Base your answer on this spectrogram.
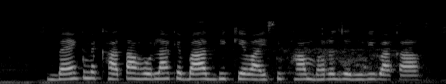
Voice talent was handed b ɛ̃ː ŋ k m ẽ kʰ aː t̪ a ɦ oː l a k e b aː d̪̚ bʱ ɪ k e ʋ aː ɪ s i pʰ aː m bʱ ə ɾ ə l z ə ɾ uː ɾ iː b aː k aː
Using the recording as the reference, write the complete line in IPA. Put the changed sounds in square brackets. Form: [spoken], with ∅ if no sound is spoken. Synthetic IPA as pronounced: b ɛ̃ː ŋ k m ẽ kʰ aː t̪ a ɦ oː l a k e b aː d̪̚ bʱ [i] k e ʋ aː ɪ s i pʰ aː m bʱ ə ɾ ə l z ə ɾ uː ɾ [i] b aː k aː

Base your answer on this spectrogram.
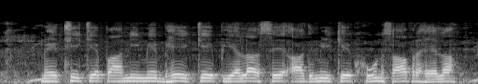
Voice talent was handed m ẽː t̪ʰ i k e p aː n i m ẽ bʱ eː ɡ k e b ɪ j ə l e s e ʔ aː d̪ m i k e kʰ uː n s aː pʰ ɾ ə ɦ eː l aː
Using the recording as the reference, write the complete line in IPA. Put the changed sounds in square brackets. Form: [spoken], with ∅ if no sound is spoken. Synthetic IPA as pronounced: m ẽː t̪ʰ i k e p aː n i m ẽ bʱ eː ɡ k e [p] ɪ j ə l [a] s e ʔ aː d̪ m i k e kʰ uː n s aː pʰ ɾ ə ɦ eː l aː

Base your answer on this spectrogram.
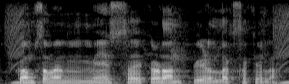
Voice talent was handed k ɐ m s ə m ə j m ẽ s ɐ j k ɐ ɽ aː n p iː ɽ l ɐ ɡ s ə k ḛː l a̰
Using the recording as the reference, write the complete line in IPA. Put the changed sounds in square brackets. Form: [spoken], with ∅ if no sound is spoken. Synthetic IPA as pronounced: k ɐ m s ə m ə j m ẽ s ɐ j k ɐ ɽ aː n p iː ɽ l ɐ ɡ s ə k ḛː l a̰

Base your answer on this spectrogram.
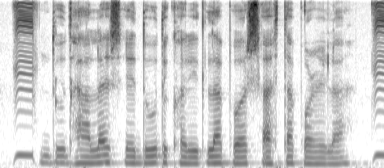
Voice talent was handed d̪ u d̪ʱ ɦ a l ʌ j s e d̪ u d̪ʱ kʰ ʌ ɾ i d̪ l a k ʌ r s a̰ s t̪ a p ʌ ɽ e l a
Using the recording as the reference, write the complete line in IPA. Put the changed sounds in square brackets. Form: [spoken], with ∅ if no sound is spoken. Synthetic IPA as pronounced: d̪ u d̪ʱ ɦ a l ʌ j s e d̪ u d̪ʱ kʰ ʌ ɾ i d̪ l a [p] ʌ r s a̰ s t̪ a p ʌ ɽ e l a

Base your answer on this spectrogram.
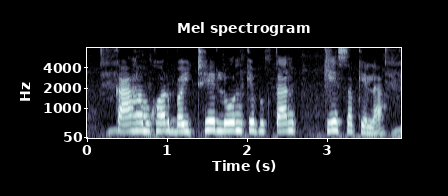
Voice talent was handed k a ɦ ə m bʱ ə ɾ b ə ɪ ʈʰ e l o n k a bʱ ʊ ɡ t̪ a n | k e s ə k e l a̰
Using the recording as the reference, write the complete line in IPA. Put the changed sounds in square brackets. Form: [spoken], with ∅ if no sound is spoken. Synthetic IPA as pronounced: k a ɦ ə m [ɡʱ] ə ɾ b ə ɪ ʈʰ e l o n k [e] bʱ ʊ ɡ t̪ a n | k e s ə k e l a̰

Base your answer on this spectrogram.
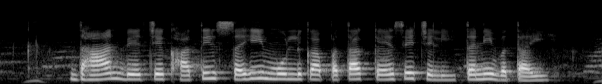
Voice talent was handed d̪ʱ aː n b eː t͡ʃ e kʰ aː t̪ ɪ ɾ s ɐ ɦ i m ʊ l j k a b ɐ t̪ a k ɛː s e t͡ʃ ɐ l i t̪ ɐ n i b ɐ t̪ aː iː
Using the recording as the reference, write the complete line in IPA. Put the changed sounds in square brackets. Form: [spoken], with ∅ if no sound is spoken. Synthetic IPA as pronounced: d̪ʱ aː n b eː t͡ʃ e kʰ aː t̪ ɪ ɾ s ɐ ɦ i m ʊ l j k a [p] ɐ t̪ a k ɛː s e t͡ʃ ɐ l i t̪ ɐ n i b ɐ t̪ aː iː

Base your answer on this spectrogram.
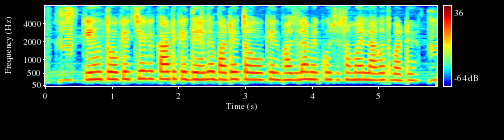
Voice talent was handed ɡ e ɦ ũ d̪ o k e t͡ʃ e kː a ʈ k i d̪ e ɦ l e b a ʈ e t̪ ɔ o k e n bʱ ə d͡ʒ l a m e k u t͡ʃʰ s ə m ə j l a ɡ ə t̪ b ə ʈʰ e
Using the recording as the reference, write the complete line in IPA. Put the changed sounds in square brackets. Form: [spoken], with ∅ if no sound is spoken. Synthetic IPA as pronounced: [k] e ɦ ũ [t̪] o k e t͡ʃ e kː a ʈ k [e] d̪ e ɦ l e b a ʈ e t̪ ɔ o k e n bʱ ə d͡ʒ l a m e k u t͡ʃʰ s ə m ə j l a ɡ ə t̪ b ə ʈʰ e

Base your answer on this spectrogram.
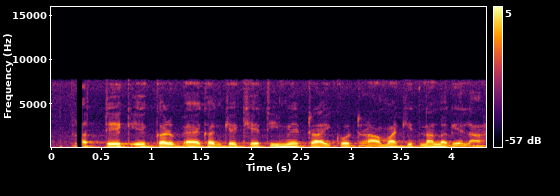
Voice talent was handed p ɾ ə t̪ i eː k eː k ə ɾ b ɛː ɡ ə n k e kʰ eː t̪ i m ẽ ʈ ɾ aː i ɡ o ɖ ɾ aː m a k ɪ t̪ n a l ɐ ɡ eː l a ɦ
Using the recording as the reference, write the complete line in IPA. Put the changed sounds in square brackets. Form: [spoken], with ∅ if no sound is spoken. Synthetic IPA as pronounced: p ɾ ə t̪ [j] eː k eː k ə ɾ b ɛː ɡ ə n k e kʰ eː t̪ i m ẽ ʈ ɾ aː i [k] o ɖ ɾ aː m a k ɪ t̪ n a l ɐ ɡ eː l a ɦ

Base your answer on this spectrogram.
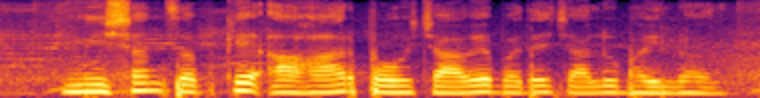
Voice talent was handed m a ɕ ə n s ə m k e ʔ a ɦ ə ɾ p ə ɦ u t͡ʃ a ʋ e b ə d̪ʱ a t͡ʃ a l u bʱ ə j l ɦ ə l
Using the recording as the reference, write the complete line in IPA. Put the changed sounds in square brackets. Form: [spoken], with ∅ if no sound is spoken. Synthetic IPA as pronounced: m [i] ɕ ə n s ə [b] k e ʔ a ɦ [a] ɾ p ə ɦ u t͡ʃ a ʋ e b ə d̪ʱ [e] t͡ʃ a l u bʱ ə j l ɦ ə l

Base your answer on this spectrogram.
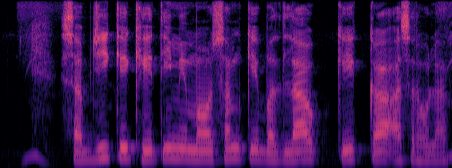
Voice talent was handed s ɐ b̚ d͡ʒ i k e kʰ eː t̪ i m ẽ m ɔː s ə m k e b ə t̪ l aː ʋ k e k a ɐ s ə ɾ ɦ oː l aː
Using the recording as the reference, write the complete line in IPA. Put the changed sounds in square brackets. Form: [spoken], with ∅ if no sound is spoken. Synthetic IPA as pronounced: s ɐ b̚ d͡ʒ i k e kʰ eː t̪ i m ẽ m ɔː s ə m k e b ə [d̪] l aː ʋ k e k a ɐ s ə ɾ ɦ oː l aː

